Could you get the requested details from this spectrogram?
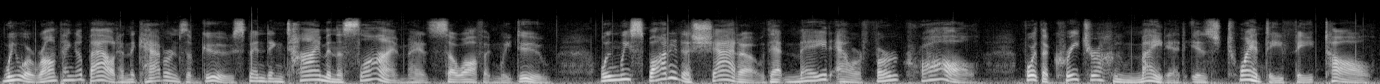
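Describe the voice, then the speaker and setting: A man voicing a timid, mischievous, excitable monkey in a storybook tale. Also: fairly high pitch, slow, heavily acted. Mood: excited, scared.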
